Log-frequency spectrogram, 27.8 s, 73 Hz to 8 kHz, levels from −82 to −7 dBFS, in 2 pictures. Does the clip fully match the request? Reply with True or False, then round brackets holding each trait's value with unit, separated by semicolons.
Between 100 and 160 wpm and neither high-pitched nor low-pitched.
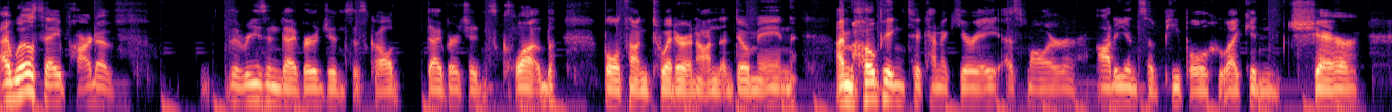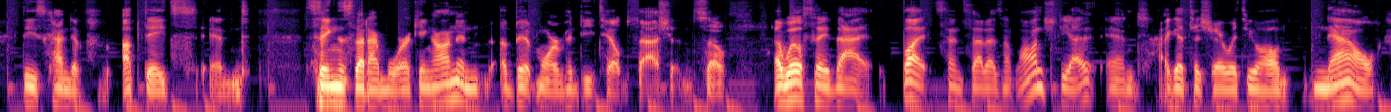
False (155 wpm; 100 Hz)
